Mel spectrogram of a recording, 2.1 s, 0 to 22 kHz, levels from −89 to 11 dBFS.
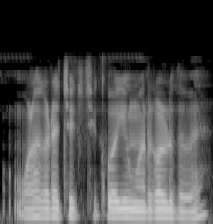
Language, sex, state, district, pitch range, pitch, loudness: Kannada, male, Karnataka, Koppal, 140-150 Hz, 145 Hz, -14 LUFS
